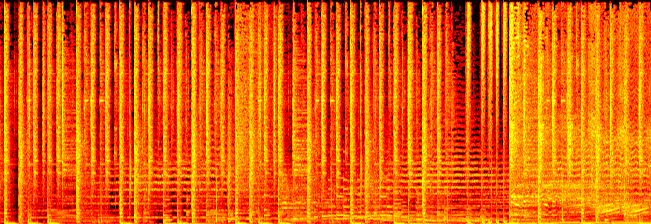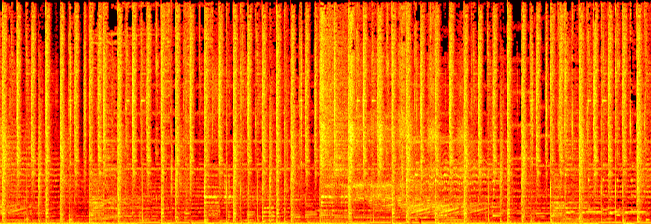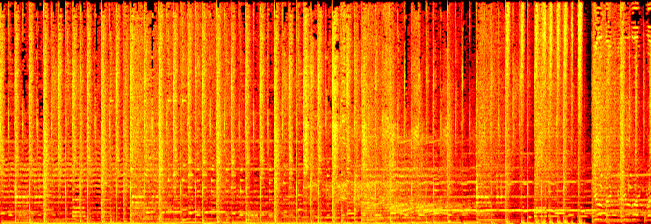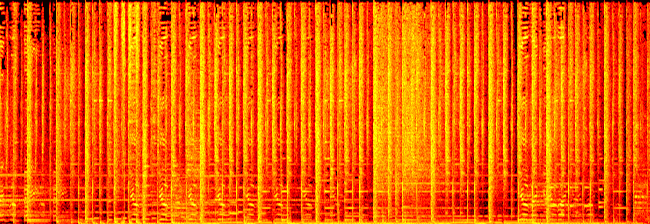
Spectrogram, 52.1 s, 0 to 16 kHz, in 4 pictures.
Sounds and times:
Music: 0.0 - 52.0.

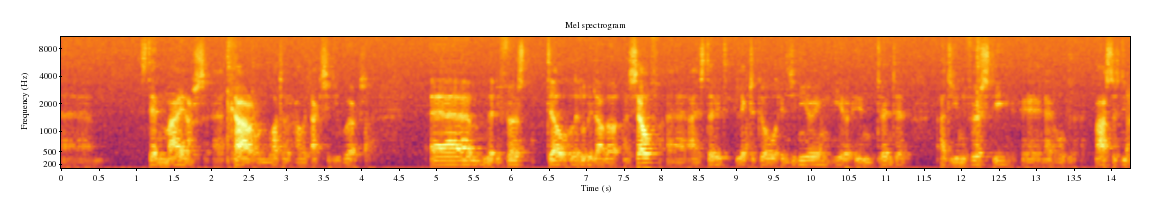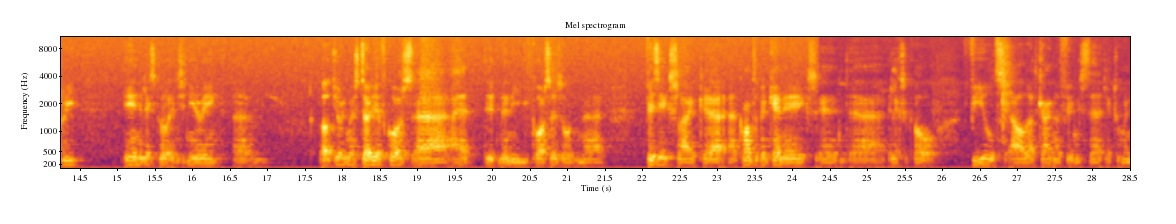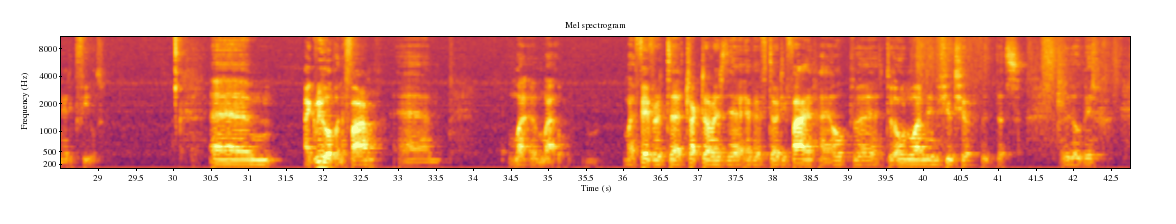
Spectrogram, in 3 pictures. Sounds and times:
Speech: 0.0 - 4.2, 4.9 - 17.0, 17.6 - 29.2, 30.5 - 33.6, 34.4 - 42.5.

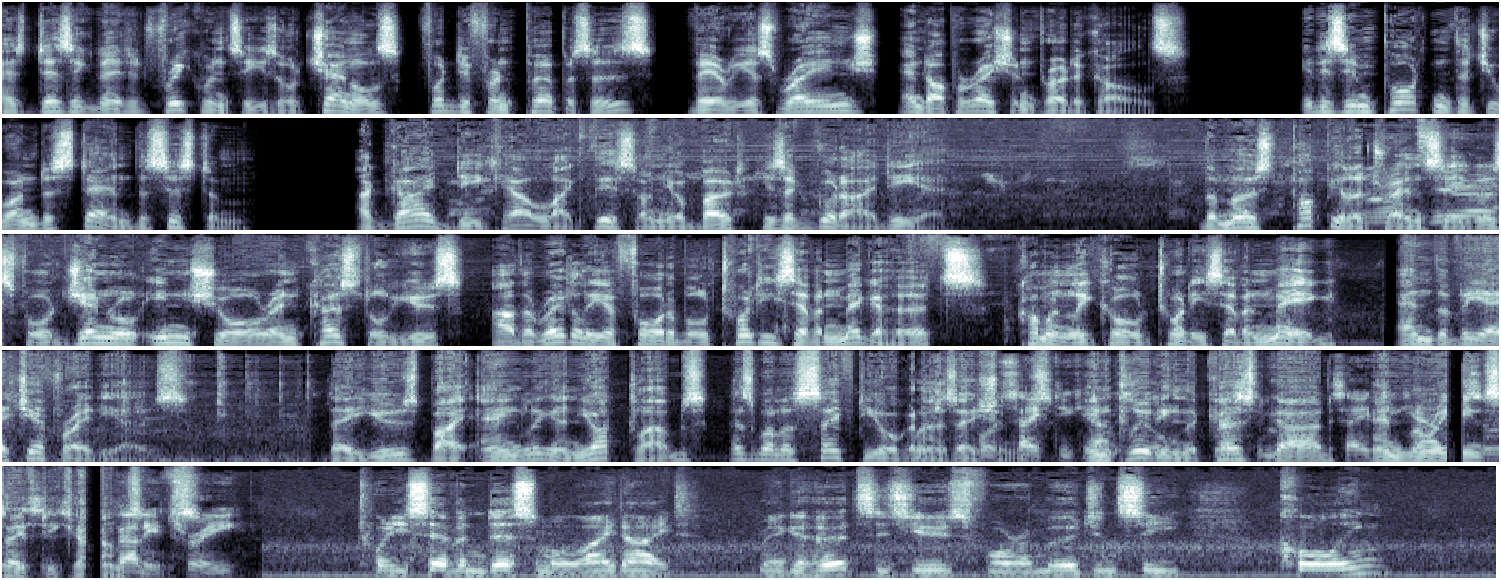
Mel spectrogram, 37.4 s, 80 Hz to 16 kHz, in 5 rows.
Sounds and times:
Speech: 0.0 - 12.3, 13.4 - 23.4, 24.1 - 36.9.

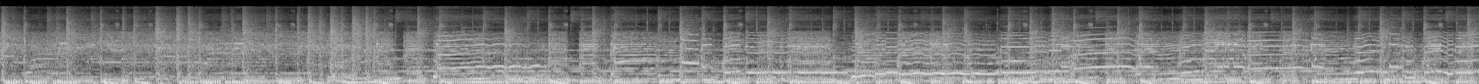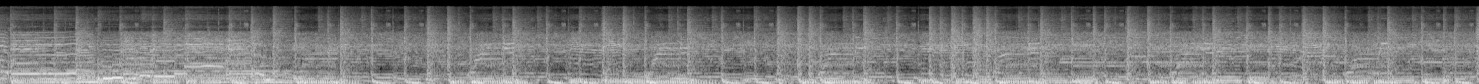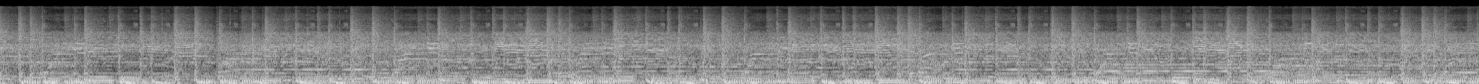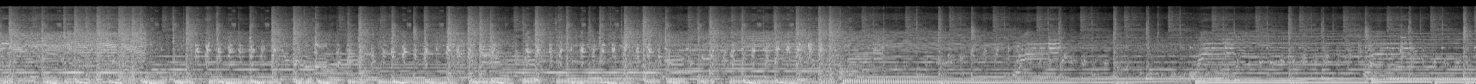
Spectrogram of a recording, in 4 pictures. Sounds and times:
Sampler: 0.0 - 59.1.

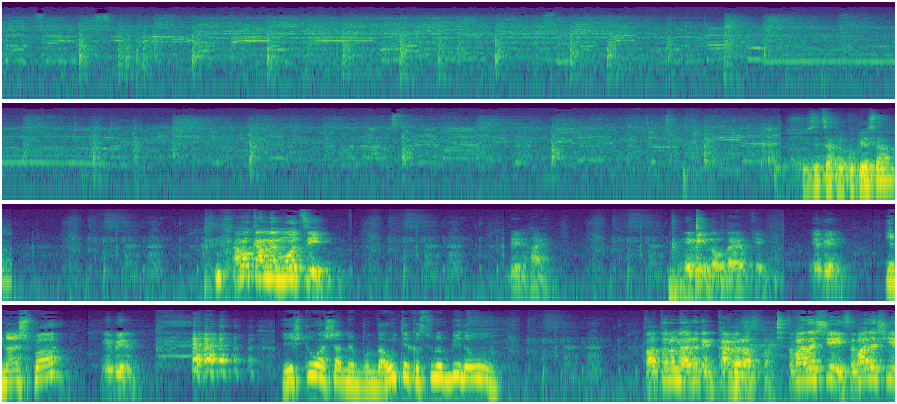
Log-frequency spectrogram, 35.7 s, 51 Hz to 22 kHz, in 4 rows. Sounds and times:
Inside, small room: 0.0 - 35.7.

